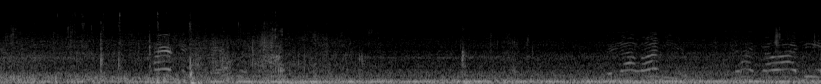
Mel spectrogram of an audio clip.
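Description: Lexus GX460's V8 engine running at low revs with a steady low hum as the SUV crawls slowly over rock ledges.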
